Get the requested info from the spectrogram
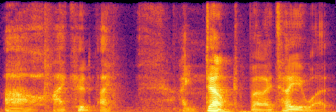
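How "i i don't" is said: usual speaking voice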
